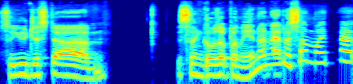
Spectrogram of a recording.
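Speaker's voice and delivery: lost-sounding voice with swooping pitch. Retelling a podcast guest's confused questions: worst Mel Brooks impression. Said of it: "This is the worst Mel Brooks impression".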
